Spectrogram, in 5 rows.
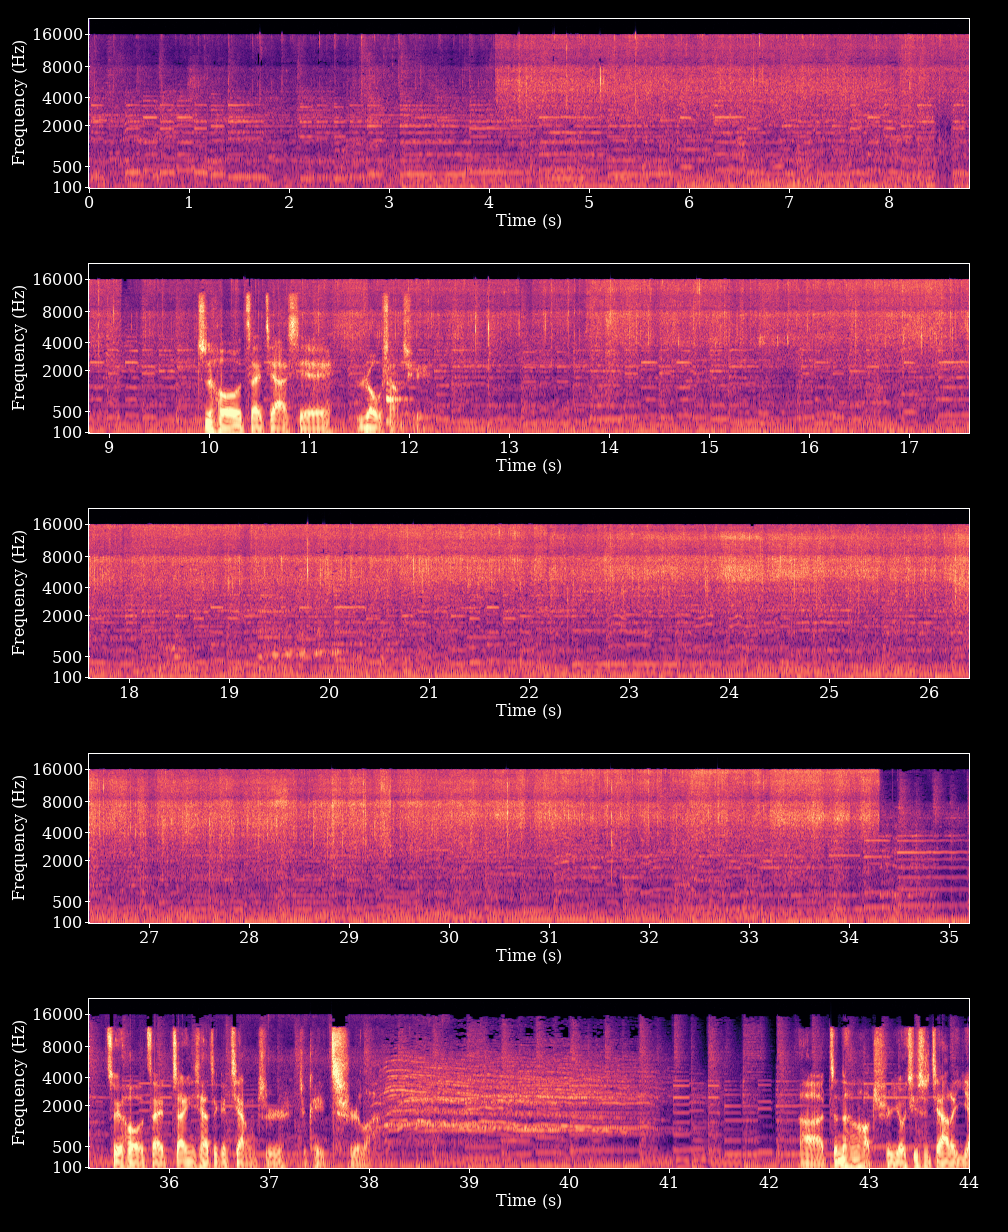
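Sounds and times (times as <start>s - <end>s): background music: 0.0s - 44.0s
meat sizzling on a grill pan: 4.0s - 34.3s.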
